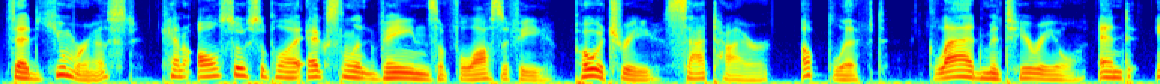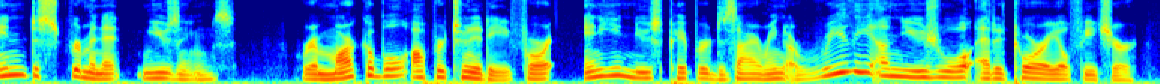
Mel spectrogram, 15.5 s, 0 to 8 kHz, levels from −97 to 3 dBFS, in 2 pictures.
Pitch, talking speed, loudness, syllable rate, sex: 155 Hz, 110 wpm, -20 LUFS, 5.1 syllables/s, female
